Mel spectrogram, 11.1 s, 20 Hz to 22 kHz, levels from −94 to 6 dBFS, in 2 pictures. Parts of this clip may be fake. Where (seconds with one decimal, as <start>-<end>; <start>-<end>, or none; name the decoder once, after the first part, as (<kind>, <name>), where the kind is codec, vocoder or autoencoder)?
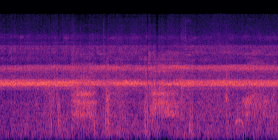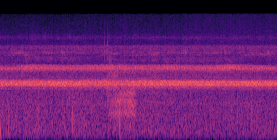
2.3-3.7 (codec, DAC)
